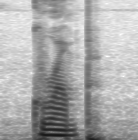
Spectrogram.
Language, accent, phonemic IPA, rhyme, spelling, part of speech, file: English, US, /ɡɹʌmp/, -ʌmp, grump, noun / verb, En-us-grump.ogg
- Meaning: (noun) 1. A habitually grumpy or complaining person 2. A grumpy mood; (verb) 1. To complain 2. To be grumpy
